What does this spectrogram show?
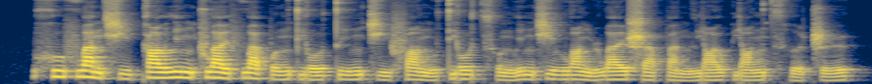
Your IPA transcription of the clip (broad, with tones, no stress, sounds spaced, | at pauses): x u˥ f w a˥˩ n ɕ i˨˩ k ɑ˥ ʊ̯ l i˥˧ ŋ ʈ͡ʂ w a˥˧ ɪ̯ f w ä˥˩ p ɤ˧˥ ŋ t̪ j o˧˥ ʊ̯ t̪ i˧˥ ŋ t͡ɕ i˨˩ f ɑ˥˩ ŋ u˧˥ t̪ j o˥ ʊ̯ t͡sʰ ʊ˨˩ ŋ l i˥˧ ŋ ɕ i˥˧ l w ɑ˥˩ ŋ ɻ w a˥ ɪ̯ ʂ ä˧˥ p a˨˩ n l j ɑ˧˥ ʊ̯ p j ɑ˧˥ ŋ t͡sʰ ɹ̩˨˩ ʈ͡ʂ ɻ̩˧˥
